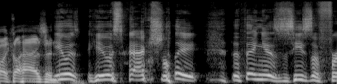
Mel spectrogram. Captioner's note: laughing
